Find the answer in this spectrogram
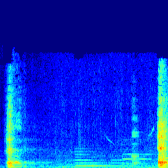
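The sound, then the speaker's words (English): A woman clears her throat in a few short, rough bursts separated by quiet pauses, with the last burst the loudest. “She starts to clear her throat.”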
